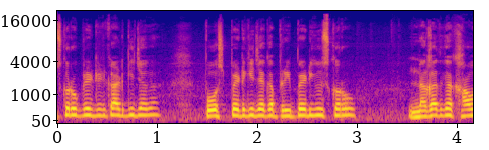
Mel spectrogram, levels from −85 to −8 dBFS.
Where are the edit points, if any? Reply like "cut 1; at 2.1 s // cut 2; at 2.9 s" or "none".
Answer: none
